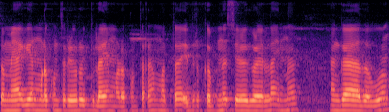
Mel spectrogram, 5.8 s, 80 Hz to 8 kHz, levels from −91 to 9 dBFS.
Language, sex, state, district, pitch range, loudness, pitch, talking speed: Kannada, male, Karnataka, Belgaum, 130-135 Hz, -17 LUFS, 135 Hz, 165 wpm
